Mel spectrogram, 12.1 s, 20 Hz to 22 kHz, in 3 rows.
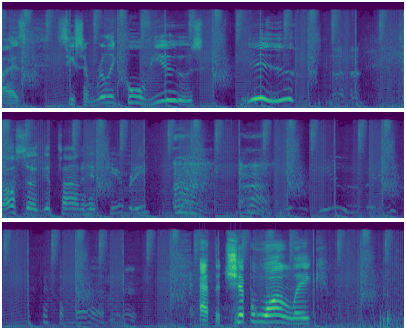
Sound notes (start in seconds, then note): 5.7 clears throat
